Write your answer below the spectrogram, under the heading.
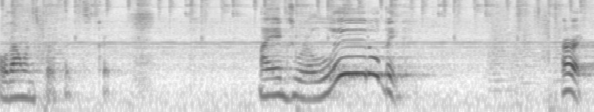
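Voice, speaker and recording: Music plays behind a woman speaking at a moderate pace. She leaves long, frequent pauses, and her loudness swings widely. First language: Portuguese. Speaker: cooking show co-host. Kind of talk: cooking demonstration.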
